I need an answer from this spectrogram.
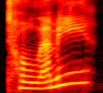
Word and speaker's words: Ptolemy: starts with a p good old silent initial p in english yeah just like like psychology yeah yeah it's just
